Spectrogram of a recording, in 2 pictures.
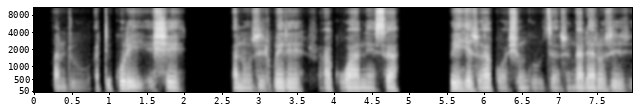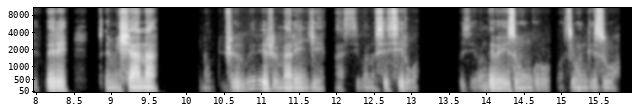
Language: Ndau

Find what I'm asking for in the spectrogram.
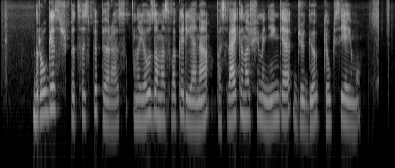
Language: Lithuanian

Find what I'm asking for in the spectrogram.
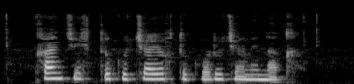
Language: Arequipa-La Unión Quechua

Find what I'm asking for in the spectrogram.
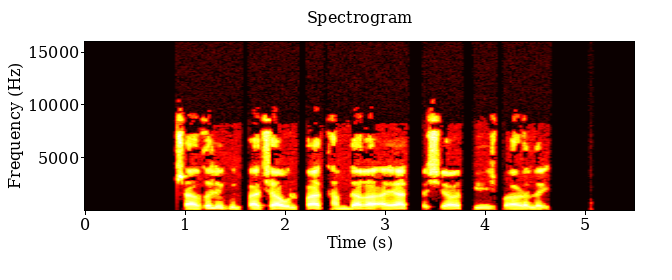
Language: Pashto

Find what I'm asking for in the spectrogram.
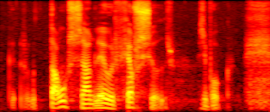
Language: Icelandic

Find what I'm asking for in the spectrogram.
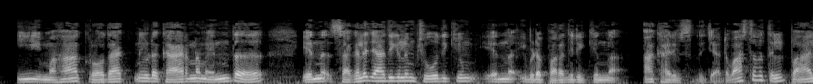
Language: Malayalam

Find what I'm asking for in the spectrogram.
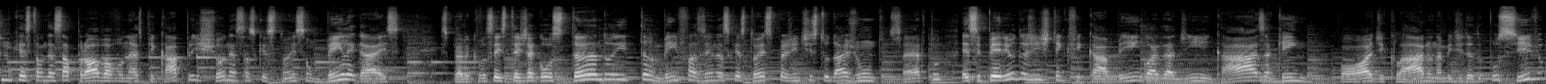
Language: Portuguese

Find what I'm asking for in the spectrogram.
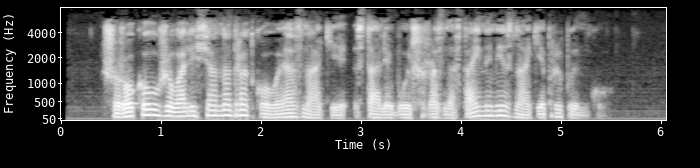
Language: Belarusian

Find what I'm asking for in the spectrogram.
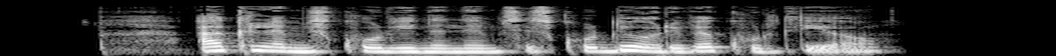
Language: Georgian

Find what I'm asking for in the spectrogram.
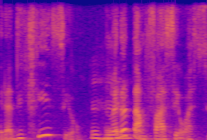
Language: Portuguese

